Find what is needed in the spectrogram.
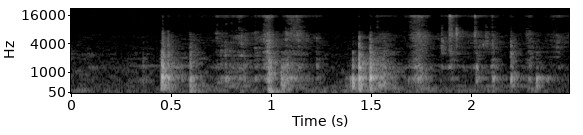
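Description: Washed onion skins being pushed by hand out of a plastic tray into a stainless-steel pot: a few light clicks and knocks with soft rustling, about four in two seconds.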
